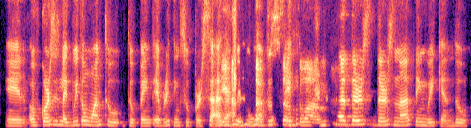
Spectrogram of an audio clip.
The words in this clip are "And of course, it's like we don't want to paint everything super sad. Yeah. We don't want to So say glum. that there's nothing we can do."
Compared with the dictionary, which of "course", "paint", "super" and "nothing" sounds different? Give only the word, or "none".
none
